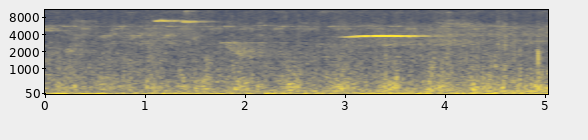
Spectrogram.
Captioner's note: steps thudding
